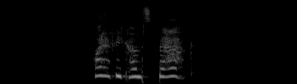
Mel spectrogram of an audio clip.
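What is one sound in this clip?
A young woman speaks briefly and with animation into a close microphone.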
